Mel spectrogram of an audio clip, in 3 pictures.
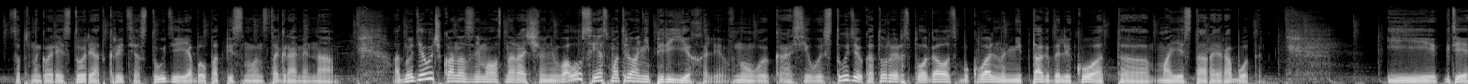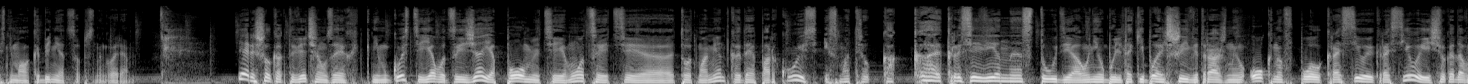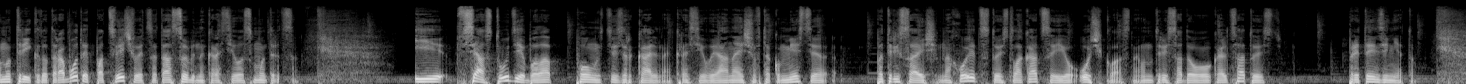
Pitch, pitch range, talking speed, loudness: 105 Hz, 95-120 Hz, 160 wpm, -14 LUFS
